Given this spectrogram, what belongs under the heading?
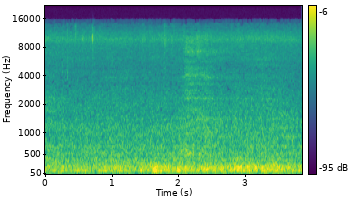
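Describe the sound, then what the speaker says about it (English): Steady rain falls during a thunderstorm, a continuous broadband hiss with faint low rumbles, heard alone with no voices. "Once the rain thunderstorm passes, we will do our live stream."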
